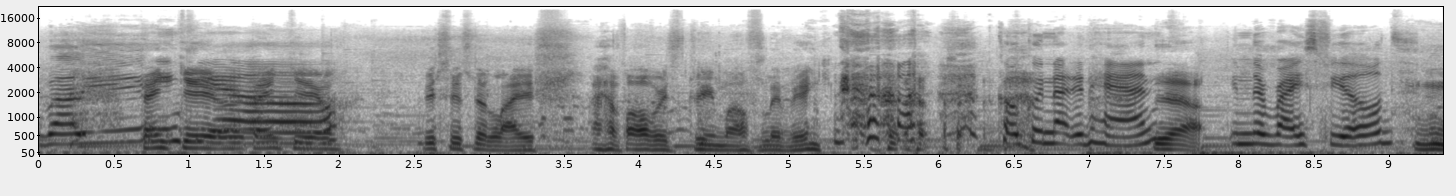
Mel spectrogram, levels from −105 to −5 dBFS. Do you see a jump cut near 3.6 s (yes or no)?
yes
